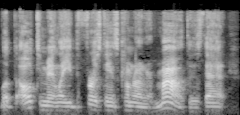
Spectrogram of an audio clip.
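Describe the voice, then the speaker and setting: A man's voice: on the low side, lively intonation, fast talker, sharp tone, husky. An American man hosting a casual interview, talking earnestly and rambling with frequent restarts. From United States.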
